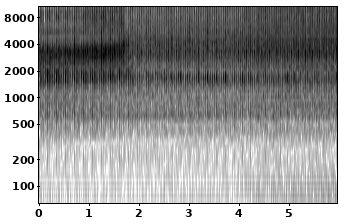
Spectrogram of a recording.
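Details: 1982 Mercedes W123 200D, OM615 diesel, at idle: sharp, even tapping about three times a second over the idle clatter; strange knock whose cause is not pinned down.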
